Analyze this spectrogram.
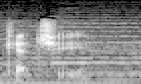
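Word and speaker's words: Cait Sith: __ ] name is ketchy which is another weird gaelic thing that's hard to pronounce actually came up this morning at ranch it's called c-a-i-t-s-i-t-h it's pronounced catchy temp is incognito it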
